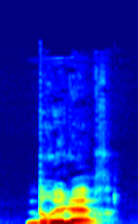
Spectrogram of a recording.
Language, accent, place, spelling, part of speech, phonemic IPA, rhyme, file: French, France, Lyon, brûleur, noun, /bʁy.lœʁ/, -œʁ, LL-Q150 (fra)-brûleur.wav
- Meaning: 1. burner (someone that burns something) 2. burner (equipment for burning)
